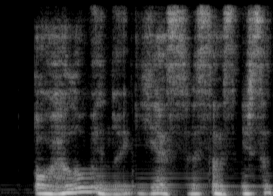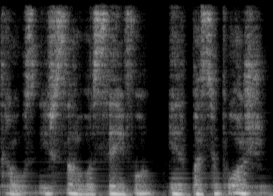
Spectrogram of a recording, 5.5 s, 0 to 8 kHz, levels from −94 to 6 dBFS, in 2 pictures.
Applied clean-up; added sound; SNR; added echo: neural mask model DeepFilterNet 3.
